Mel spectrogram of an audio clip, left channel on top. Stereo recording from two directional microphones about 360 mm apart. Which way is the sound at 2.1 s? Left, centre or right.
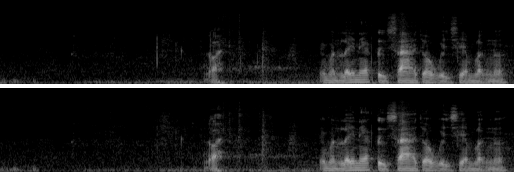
Centre.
